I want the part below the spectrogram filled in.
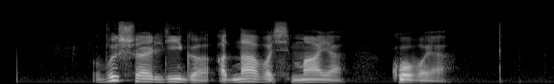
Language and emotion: Russian, neutral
